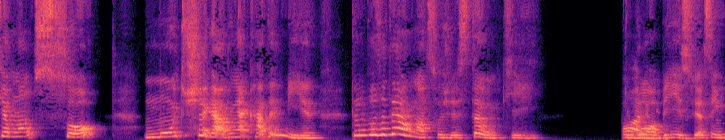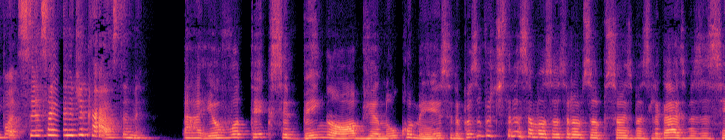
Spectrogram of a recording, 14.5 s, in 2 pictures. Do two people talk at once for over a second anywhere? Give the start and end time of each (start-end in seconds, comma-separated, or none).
none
